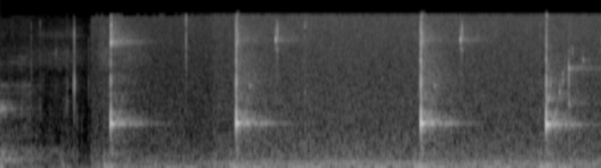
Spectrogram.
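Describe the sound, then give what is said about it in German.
Water drips from a faucet in four separate, evenly spaced plinks, each a short bright drop ringing out briefly against a quiet room hum, with no one speaking. “das beginnt schon mit dem tropfenden Wasserhahn.”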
